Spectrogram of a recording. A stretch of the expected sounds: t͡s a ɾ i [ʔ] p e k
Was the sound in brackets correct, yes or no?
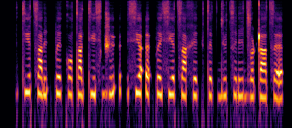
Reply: yes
